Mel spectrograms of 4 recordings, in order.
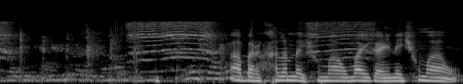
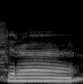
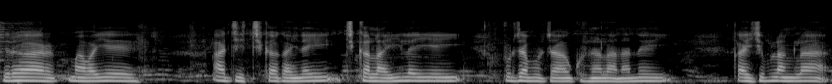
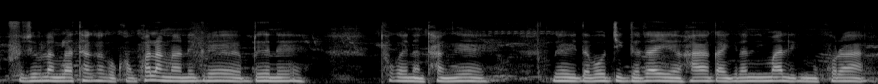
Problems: low volume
